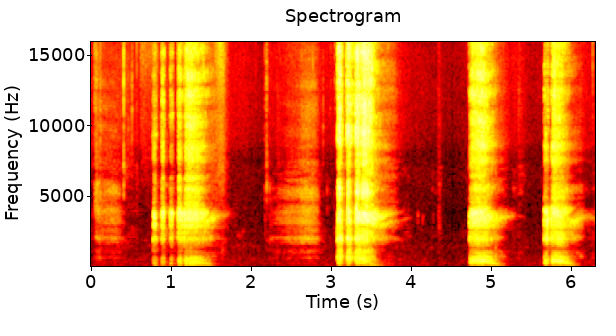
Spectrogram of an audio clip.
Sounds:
Throat clearing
